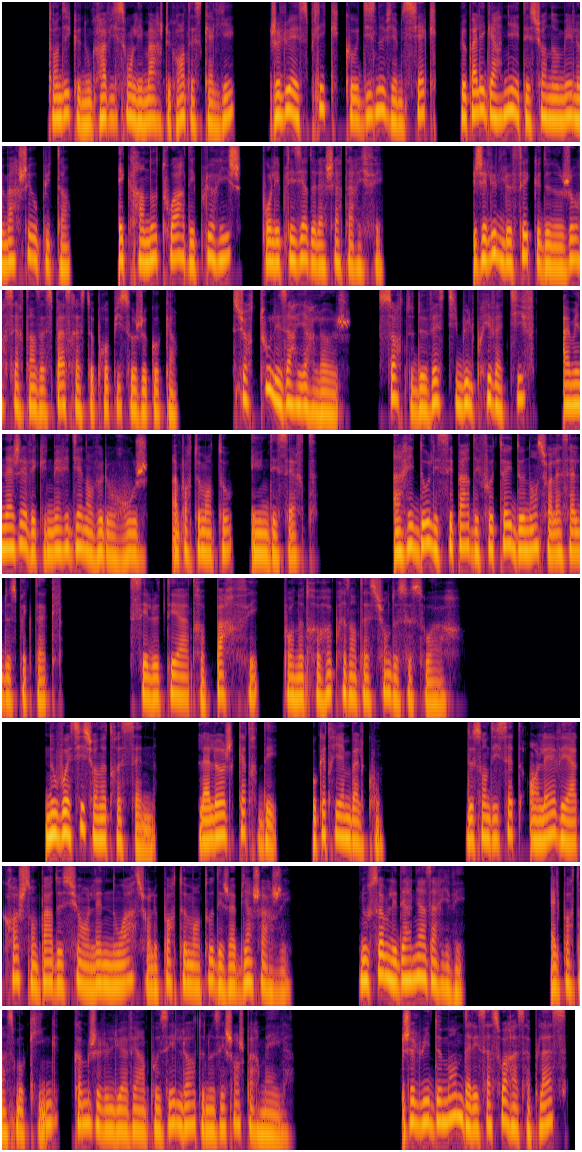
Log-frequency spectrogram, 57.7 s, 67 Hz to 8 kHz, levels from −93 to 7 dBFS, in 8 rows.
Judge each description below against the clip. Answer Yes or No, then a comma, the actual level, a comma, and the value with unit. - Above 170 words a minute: No, average, 155 wpm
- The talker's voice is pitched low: No, medium, 145 Hz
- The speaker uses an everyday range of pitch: Yes, average, 3.9 semitones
